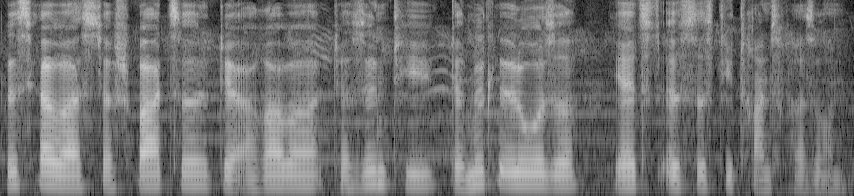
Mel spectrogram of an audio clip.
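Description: A woman's voice: low voice, measured pace, darkish tone. A woman acting a sick, blunt and bossy sister in a radio drama, dry and opinionated. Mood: combative.

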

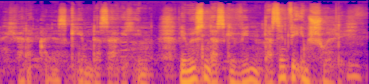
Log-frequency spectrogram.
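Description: An actor playing a modest, eager young footballer in a drama, speaking earnestly and a bit haltingly. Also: male voice, medium pitch, animated, natural voice. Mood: earnest, determined. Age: young adult.

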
